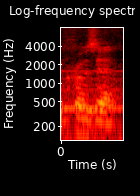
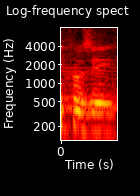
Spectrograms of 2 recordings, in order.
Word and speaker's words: Crozet: Did you say Crozet? See, I'm from Idaho. Well, I grew up in Utah, Crozet, and we pronounce everything wrong on purpose in Utah. So out here, they're still pronouncing things correctly, that's encouraging.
